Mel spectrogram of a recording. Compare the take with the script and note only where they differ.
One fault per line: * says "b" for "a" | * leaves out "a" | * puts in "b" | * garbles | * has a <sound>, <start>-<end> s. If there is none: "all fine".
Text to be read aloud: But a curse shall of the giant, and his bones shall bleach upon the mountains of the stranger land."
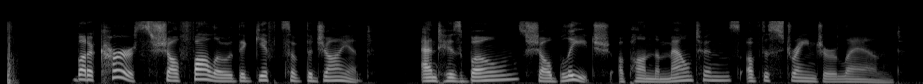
* has a thud, 0.1-0.2 s
* puts in "follow the gifts"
